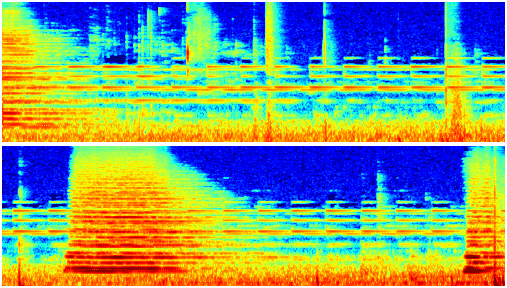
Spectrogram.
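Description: A railway crossing bell rings steadily.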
